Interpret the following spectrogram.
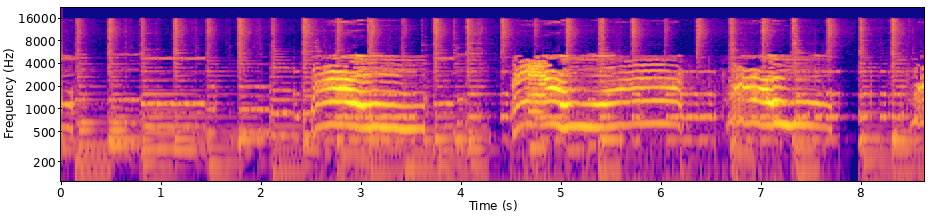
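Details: Cat featured among farm animals for kids, meowing three times in loud, bending, slightly whining calls spaced roughly two seconds apart, a faint fourth starting at the end, over a steady bed of gentle background music.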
